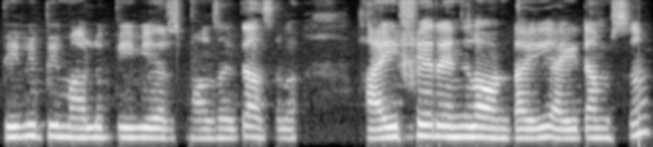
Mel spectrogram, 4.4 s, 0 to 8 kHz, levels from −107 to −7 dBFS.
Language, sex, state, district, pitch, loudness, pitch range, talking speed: Telugu, female, Andhra Pradesh, Guntur, 200 Hz, -15 LUFS, 185-210 Hz, 150 wpm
